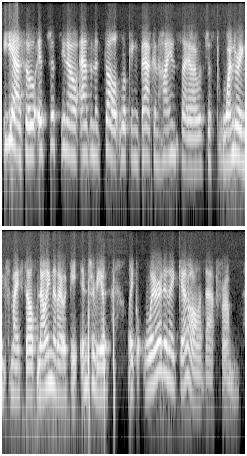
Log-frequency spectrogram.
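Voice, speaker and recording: A woman's voice: medium pitch, moderate pace, narrow, tinny audio, noisy background. A woman from Long Island, New York, telling her faith story as an interview guest in a rambling, hesitant way with many fillers.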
